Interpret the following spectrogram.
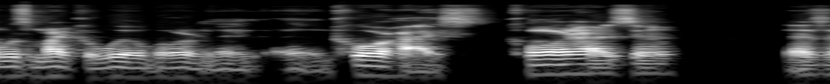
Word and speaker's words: Kornheiser: I know it was Michael Wilborn and Kornheiser.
